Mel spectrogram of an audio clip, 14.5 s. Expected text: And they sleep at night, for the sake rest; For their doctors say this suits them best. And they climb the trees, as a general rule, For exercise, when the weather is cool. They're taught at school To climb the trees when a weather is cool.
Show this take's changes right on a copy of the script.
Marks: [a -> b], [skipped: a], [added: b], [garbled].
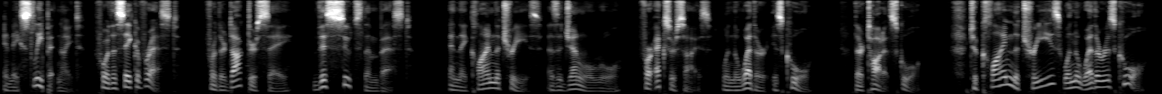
And they sleep at night, for the sake [added: of] rest; For their doctors say this suits them best. And they climb the trees, as a general rule, For exercise, when the weather is cool. They're taught at school To climb the trees when [a -> the] weather is cool.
